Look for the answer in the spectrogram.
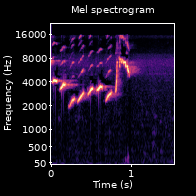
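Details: Brown-chested jungle flycatcher fighting call at dawn, used to provoke rivals: seven quick, evenly spaced warbled whistles rising slightly, ending in one high upward-sweeping note within about one second.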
